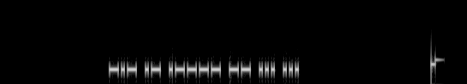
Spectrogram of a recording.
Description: Morse code, heard as a keyed tone, about 40 wpm, 700 Hz. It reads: KA1MSS
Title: USA Call Signs - 6 Characters - 4x Character Spacing - 40wpm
